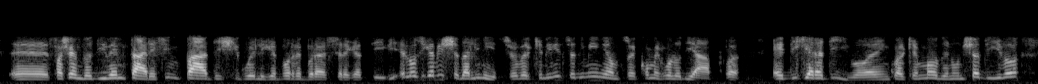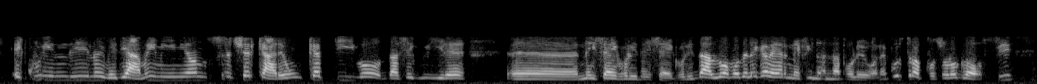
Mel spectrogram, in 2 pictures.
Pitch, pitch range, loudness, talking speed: 150 Hz, 130-185 Hz, -25 LUFS, 160 wpm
